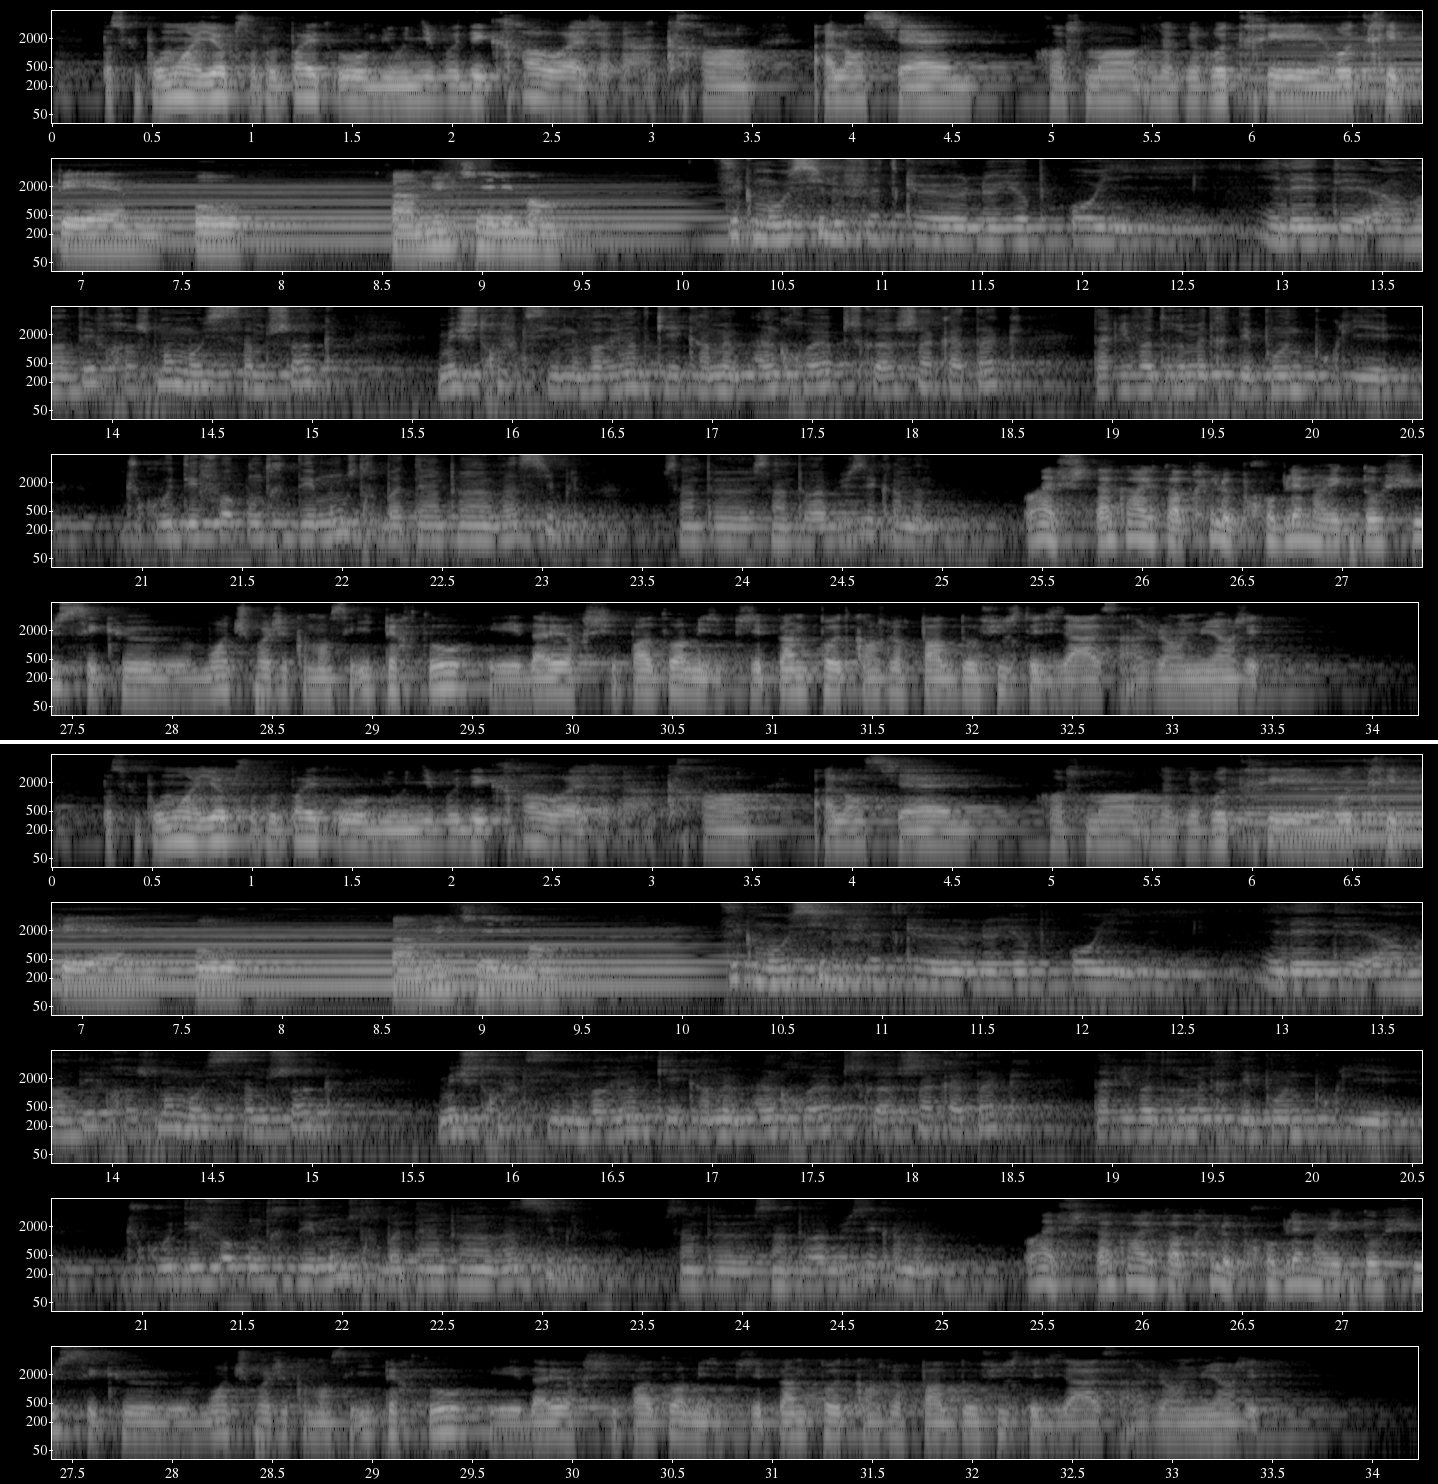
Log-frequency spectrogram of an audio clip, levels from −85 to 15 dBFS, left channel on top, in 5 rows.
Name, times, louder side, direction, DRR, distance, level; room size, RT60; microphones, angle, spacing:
voice 1, 0.3-4.6 4.9-7.8 8.5-9.4 25.4-33.5, left 4 dB, 40° left, 13 dB, 0.3 m, -31 dB
Bowed string instrument, 5.8-11.5, right 2 dB, 5° right, 1.3 m, -37 dB
voice 2, 10.2-18.6 18.9-20.5 20.9-23.2 23.6-25.0, left 1 dB, 85° left, 9 dB, 1.1 m, -37 dB
17.0 x 11.0 x 5.6 m, 1.4 s
head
